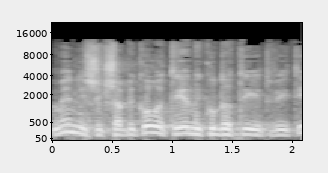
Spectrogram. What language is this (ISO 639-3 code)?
heb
